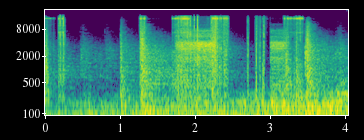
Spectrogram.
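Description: Logo-sting sound design: a deep, continuous rumble under rapid glitchy crackles and short hissing bursts.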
